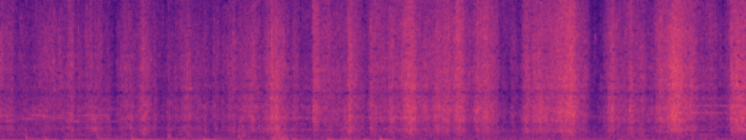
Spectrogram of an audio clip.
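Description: Plastic bag rustling and crinkling as it is handled, in irregular bursts that get louder and denser in the second half, with a low rumble under the first half.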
